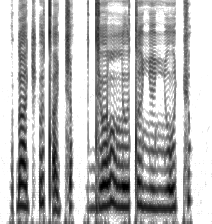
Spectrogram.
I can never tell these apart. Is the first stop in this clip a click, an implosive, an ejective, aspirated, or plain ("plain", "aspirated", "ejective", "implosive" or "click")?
implosive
